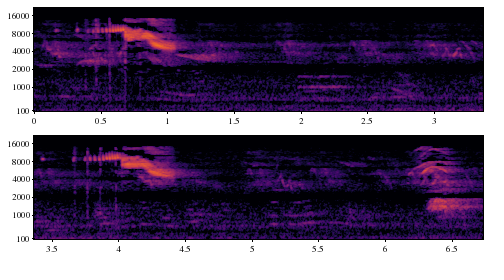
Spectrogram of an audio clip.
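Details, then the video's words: Blue-black grassquit giving its aggressive song, with female calls in the background. Short, high, buzzy notes drop sharply in pitch and come about every three seconds, three in all. A faint low hum runs underneath. "Tiziu canto agressivo com piado de fêmea no fundo"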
